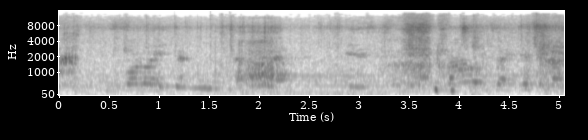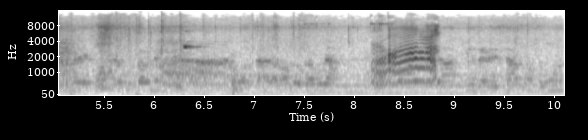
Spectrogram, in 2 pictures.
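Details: Female pet cat chatting with its owner indoors; quiet short mews and murmurs give way to a loud, strained, wavering meow near the end, while the owner talks over a constant low hum.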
